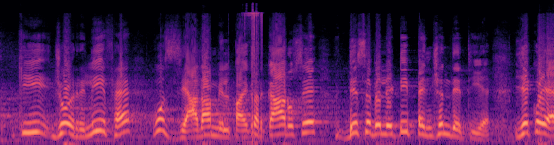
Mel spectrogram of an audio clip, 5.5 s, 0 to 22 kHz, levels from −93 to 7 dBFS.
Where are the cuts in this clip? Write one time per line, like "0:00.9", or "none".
0:02.5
